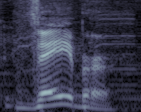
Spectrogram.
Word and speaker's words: Weber: You could use the German pronunciation, Weber.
